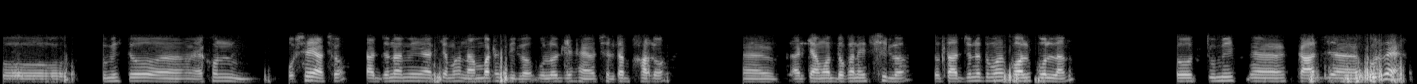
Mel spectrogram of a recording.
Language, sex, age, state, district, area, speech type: Bengali, male, 18-30, West Bengal, Murshidabad, urban, conversation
